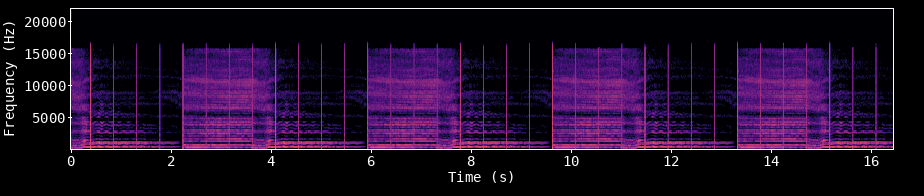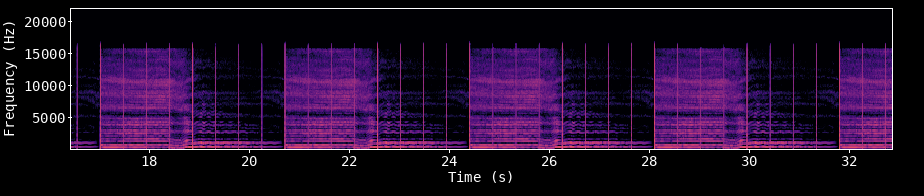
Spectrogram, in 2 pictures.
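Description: A short snippet of an isolated sung vocal plays back in a loop, about eight times, once every three to four seconds. Each pass is a held hum-like note that dips, then slides up a few semitones to a higher held note and fades before the loop restarts. Thin ticks sound through each pass.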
